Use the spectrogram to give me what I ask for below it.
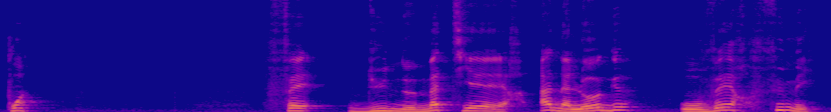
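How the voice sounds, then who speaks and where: Reading a dictation aloud, a teacher repeats every phrase several times and names the punctuation marks. The voice is warm and mid-range, and the phrasing careful and deliberate.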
